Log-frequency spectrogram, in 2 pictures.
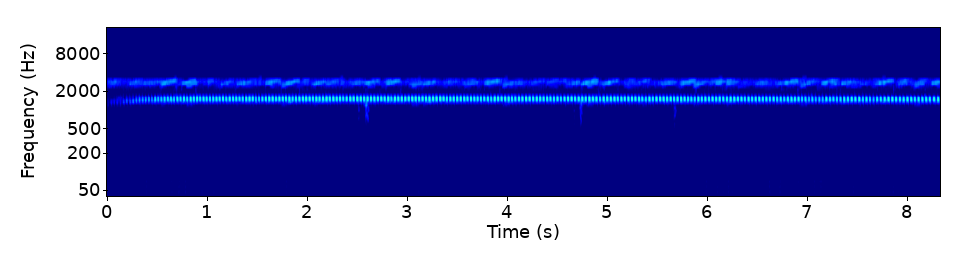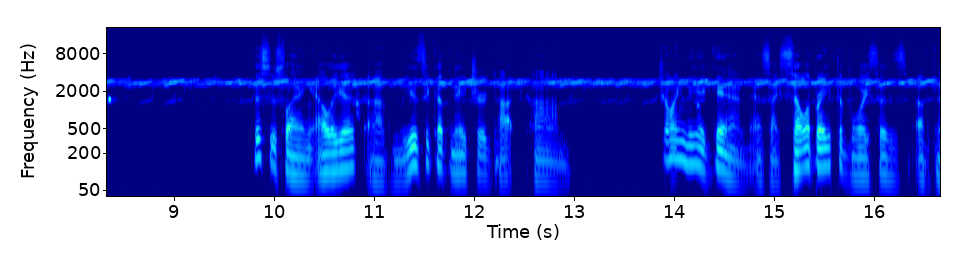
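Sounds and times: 
chorus of toads trilling: 0:00.0 - 0:16.6
laughter: 0:09.8 - 0:13.0, 0:13.9 - 0:16.6
speech: 0:09.8 - 0:13.0, 0:13.9 - 0:16.6.

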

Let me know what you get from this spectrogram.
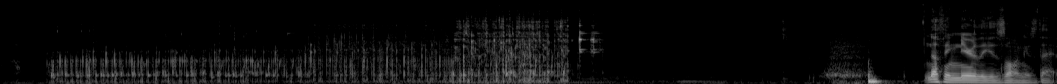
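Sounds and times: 
water bubbling in a glass bong being hit: 0:00.5 - 0:05.8
speech: 0:09.3 - 0:10.5.

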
